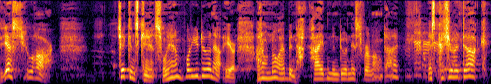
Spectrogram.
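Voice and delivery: a kindly duck setting a chicken straight; lightly voiced duck.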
